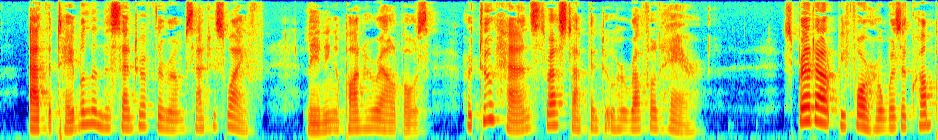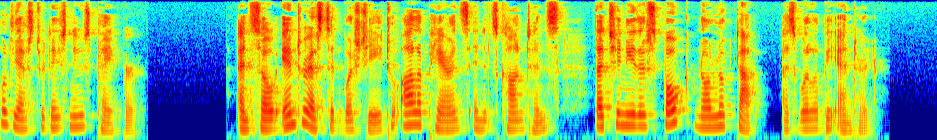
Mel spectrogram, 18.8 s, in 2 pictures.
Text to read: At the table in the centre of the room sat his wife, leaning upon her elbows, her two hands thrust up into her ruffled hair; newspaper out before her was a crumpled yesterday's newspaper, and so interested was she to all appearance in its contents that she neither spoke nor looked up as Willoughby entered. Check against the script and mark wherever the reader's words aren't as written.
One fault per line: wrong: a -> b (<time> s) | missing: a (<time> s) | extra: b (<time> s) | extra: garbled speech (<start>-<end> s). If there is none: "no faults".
wrong: newspaper -> spread (7.8 s)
